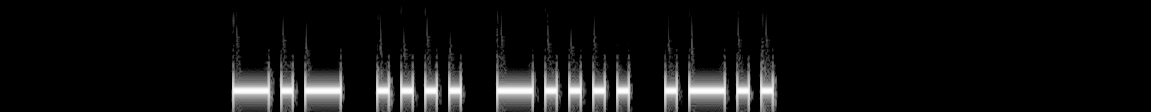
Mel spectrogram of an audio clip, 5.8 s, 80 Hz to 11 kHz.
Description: Morse code, heard as a keyed tone, about 20 wpm, 700 Hz. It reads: KH6L
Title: DXCC-100 Call Signs - 4 Characters - Repeated 3x - 20wpm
